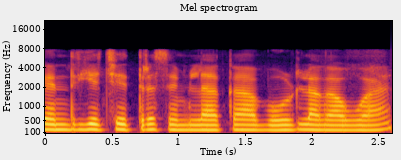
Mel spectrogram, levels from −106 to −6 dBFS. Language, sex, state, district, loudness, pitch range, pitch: Hindi, female, Himachal Pradesh, Shimla, -16 LUFS, 170-185 Hz, 175 Hz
